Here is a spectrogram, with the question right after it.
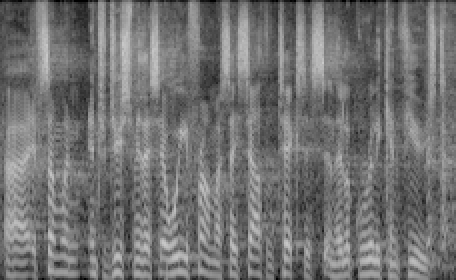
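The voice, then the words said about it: New Zealand accent. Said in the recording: “you can tell by my accent ... I'm ... from New Zealand”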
